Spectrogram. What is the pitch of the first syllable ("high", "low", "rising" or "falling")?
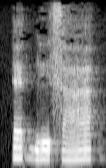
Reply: high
